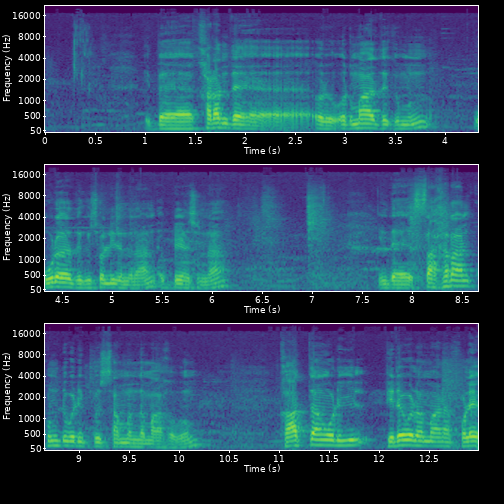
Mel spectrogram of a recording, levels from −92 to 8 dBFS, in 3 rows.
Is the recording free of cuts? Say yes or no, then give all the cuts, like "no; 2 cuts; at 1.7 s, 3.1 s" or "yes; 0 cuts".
yes; 0 cuts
